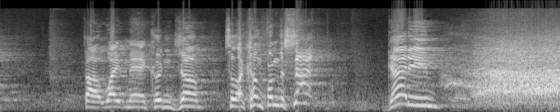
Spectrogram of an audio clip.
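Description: A man announces loudly through a microphone in a large hall.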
